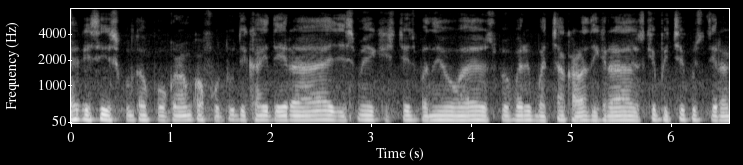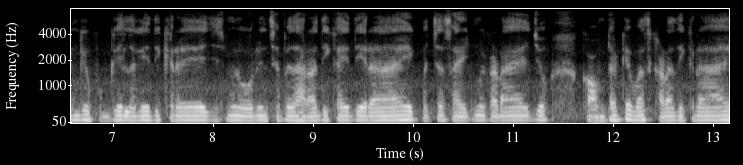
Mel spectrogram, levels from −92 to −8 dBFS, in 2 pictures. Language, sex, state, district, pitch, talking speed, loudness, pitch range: Hindi, male, Bihar, Jamui, 110 Hz, 270 wpm, -24 LUFS, 105-115 Hz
